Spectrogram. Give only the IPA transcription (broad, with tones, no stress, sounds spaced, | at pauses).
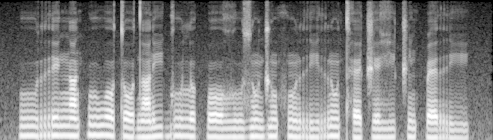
uː˨ r e˦ ŋ ã˦ k͡p u˦ w o˦˨ t oː˨ d ã˨˦ ɾ iː˦ ɡ uː˦ l ʊ˨ k͡p oː˨ ɣ u˨ z ũ˦ d͡ʒ ũ˦ f ũ˨ r i˨ r ũ˦ tʰ ɛ˨ t͡ʃ e˦ ɣ i˦ t͡ʃ ĩ˦ k͡p ɛ˨˦ r iː˨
